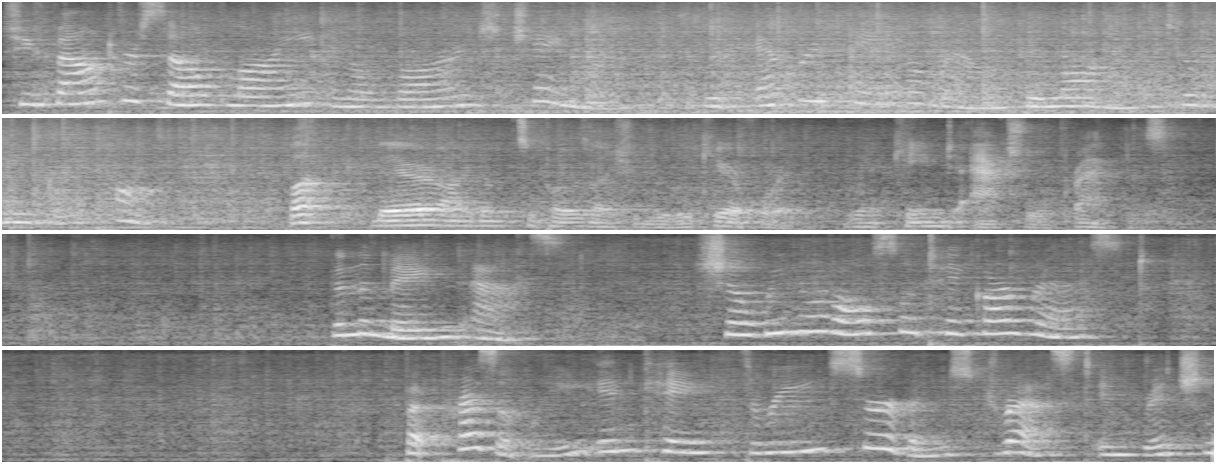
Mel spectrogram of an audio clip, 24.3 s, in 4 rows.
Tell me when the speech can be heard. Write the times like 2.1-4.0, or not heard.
0.0-6.8, 7.5-11.9, 13.8-17.9, 20.2-24.2.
